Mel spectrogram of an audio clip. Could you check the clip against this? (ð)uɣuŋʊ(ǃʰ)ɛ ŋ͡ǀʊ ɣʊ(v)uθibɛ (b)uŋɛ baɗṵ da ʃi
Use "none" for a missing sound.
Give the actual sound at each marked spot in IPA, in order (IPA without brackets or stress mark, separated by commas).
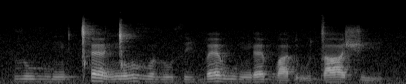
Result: ð, ǀʰ, ð, β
